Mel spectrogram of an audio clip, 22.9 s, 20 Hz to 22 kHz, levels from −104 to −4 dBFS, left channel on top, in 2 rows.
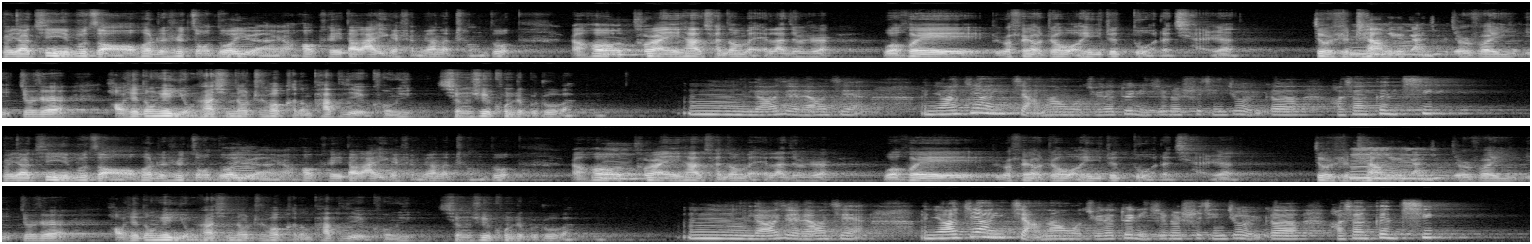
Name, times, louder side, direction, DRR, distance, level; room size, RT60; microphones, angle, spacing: voice 1, 0.0-3.8 4.3-6.2 6.6-9.3 9.8-12.0 12.3-15.7, left 3 dB, 60° left, 0.6 m, -26 dB
voice 2, 1.6-2.0 4.5-4.8 10.1-10.8 16.6-22.2, right 3 dB, 85° right, 1.5 m, -31 dB
27.5 x 22.5 x 8.5 m
head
